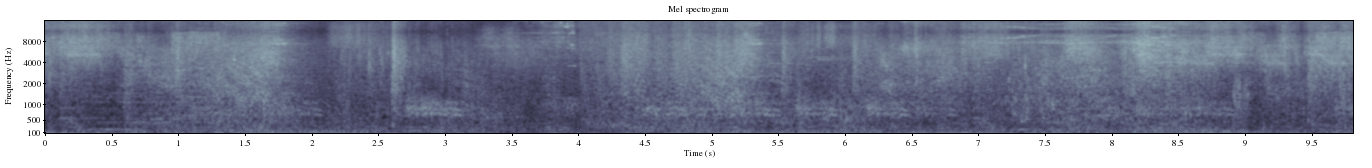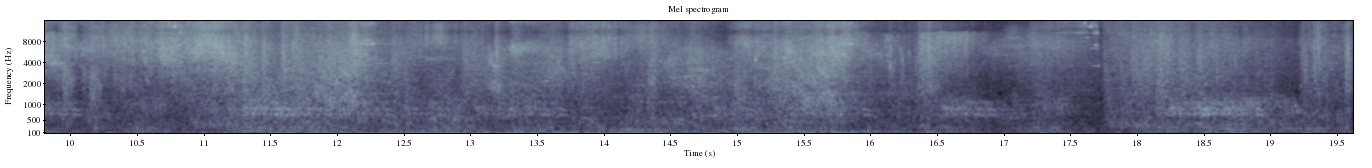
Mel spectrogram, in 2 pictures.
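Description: Magic spells burst and crackle during a fierce fight.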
